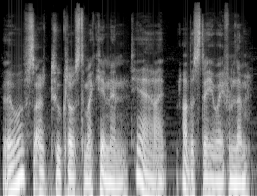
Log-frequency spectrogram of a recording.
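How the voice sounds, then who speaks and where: Man playing a gravelly, roguish wandering adventurer. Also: low-pitched, very animated, brisk, a little mellow, faint music behind. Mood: wry. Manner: breezy, teasing, colloquial. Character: blunt, joking wandering adventurer, roguish and chummy.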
